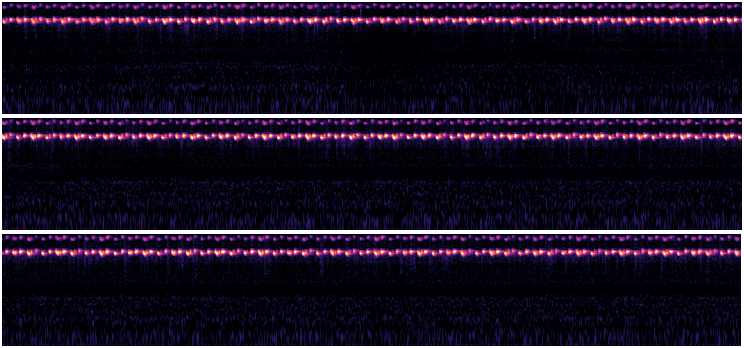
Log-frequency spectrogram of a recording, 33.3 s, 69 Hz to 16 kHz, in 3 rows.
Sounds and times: Big industrial fan 0:00.0 - 0:33.2

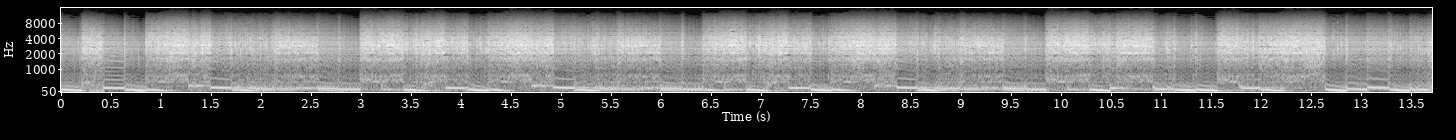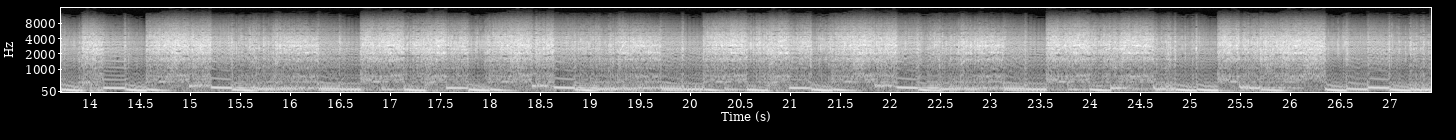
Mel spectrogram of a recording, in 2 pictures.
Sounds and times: drumloop 0:00.0 - 0:27.4

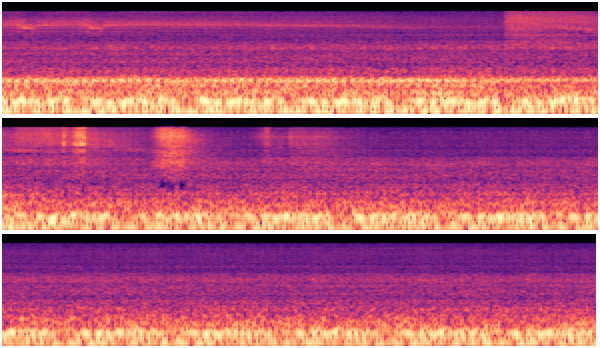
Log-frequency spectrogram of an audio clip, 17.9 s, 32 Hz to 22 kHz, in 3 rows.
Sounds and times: train pulling away 0:00.0 - 0:09.7
Deisel locomotive standing and filling air brakes 0:05.0 - 0:09.7

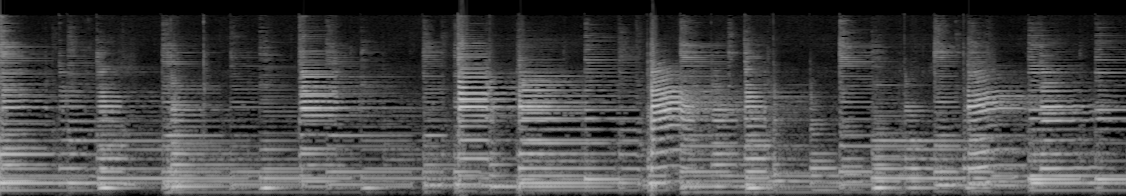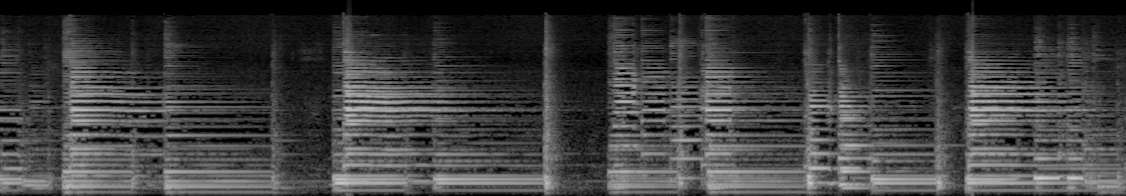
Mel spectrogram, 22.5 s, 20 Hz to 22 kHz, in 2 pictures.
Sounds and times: Uneek guitar experiments 0:00.0 - 0:22.5

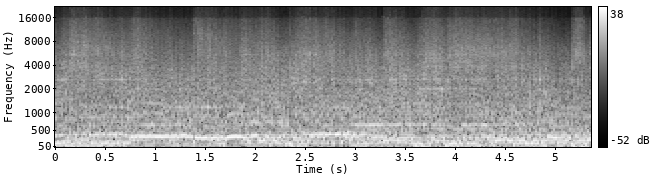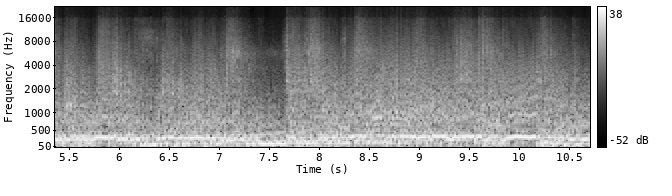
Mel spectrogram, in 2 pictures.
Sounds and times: Strong distortions on loud sounds 0:00.0 - 0:10.7
concert 0:00.0 - 0:10.7

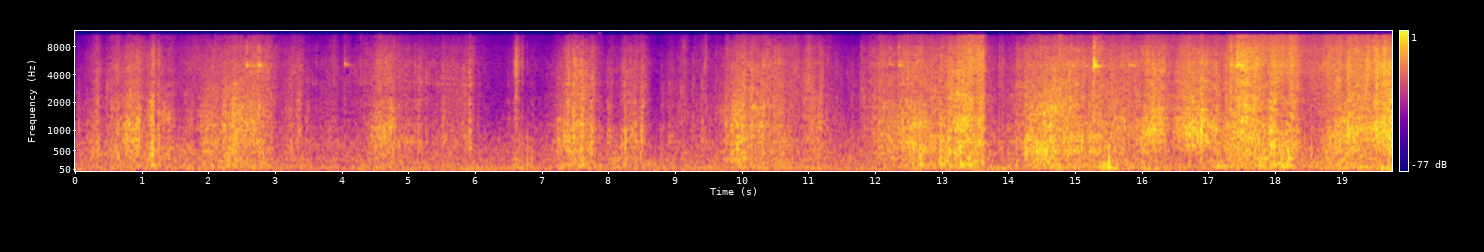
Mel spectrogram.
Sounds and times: plastic car tent flap 0:04.5 - 0:19.7

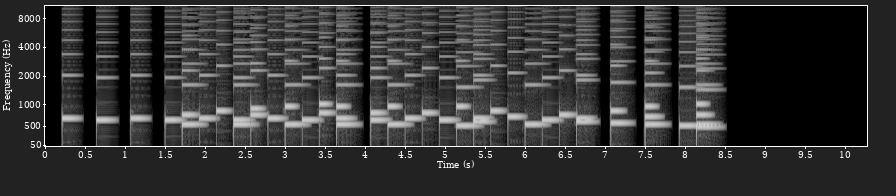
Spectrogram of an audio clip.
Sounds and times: song 0:00.3 - 0:08.6

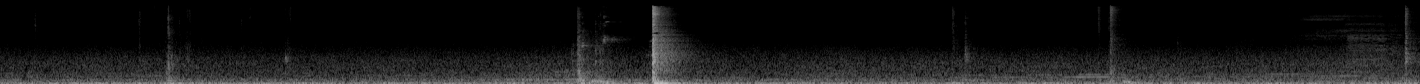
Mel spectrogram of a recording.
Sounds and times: cars 0:04.3 - 0:14.2
trucks 0:09.7 - 0:14.2

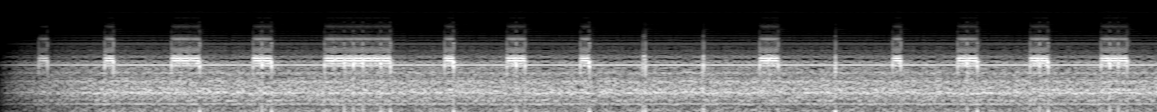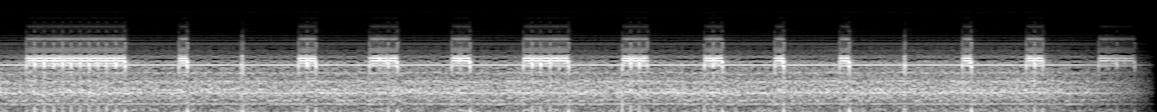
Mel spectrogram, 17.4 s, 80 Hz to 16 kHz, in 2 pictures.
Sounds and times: Console of spacecraft with whirring and bleeps 0:00.2 - 0:04.9
Console of spacecraft with whirring and bleeps 0:05.5 - 0:06.0
Console of spacecraft with whirring and bleeps 0:06.7 - 0:17.3

